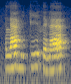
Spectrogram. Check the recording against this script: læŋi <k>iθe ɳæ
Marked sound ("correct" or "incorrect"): correct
